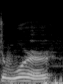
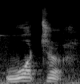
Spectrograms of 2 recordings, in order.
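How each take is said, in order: First: It is said with an American accent. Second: It is said with a British accent. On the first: "In American English, we call it" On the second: "the British English, we call it"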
